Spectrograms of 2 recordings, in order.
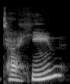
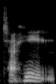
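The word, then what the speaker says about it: Tajín: Have you had tahine?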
